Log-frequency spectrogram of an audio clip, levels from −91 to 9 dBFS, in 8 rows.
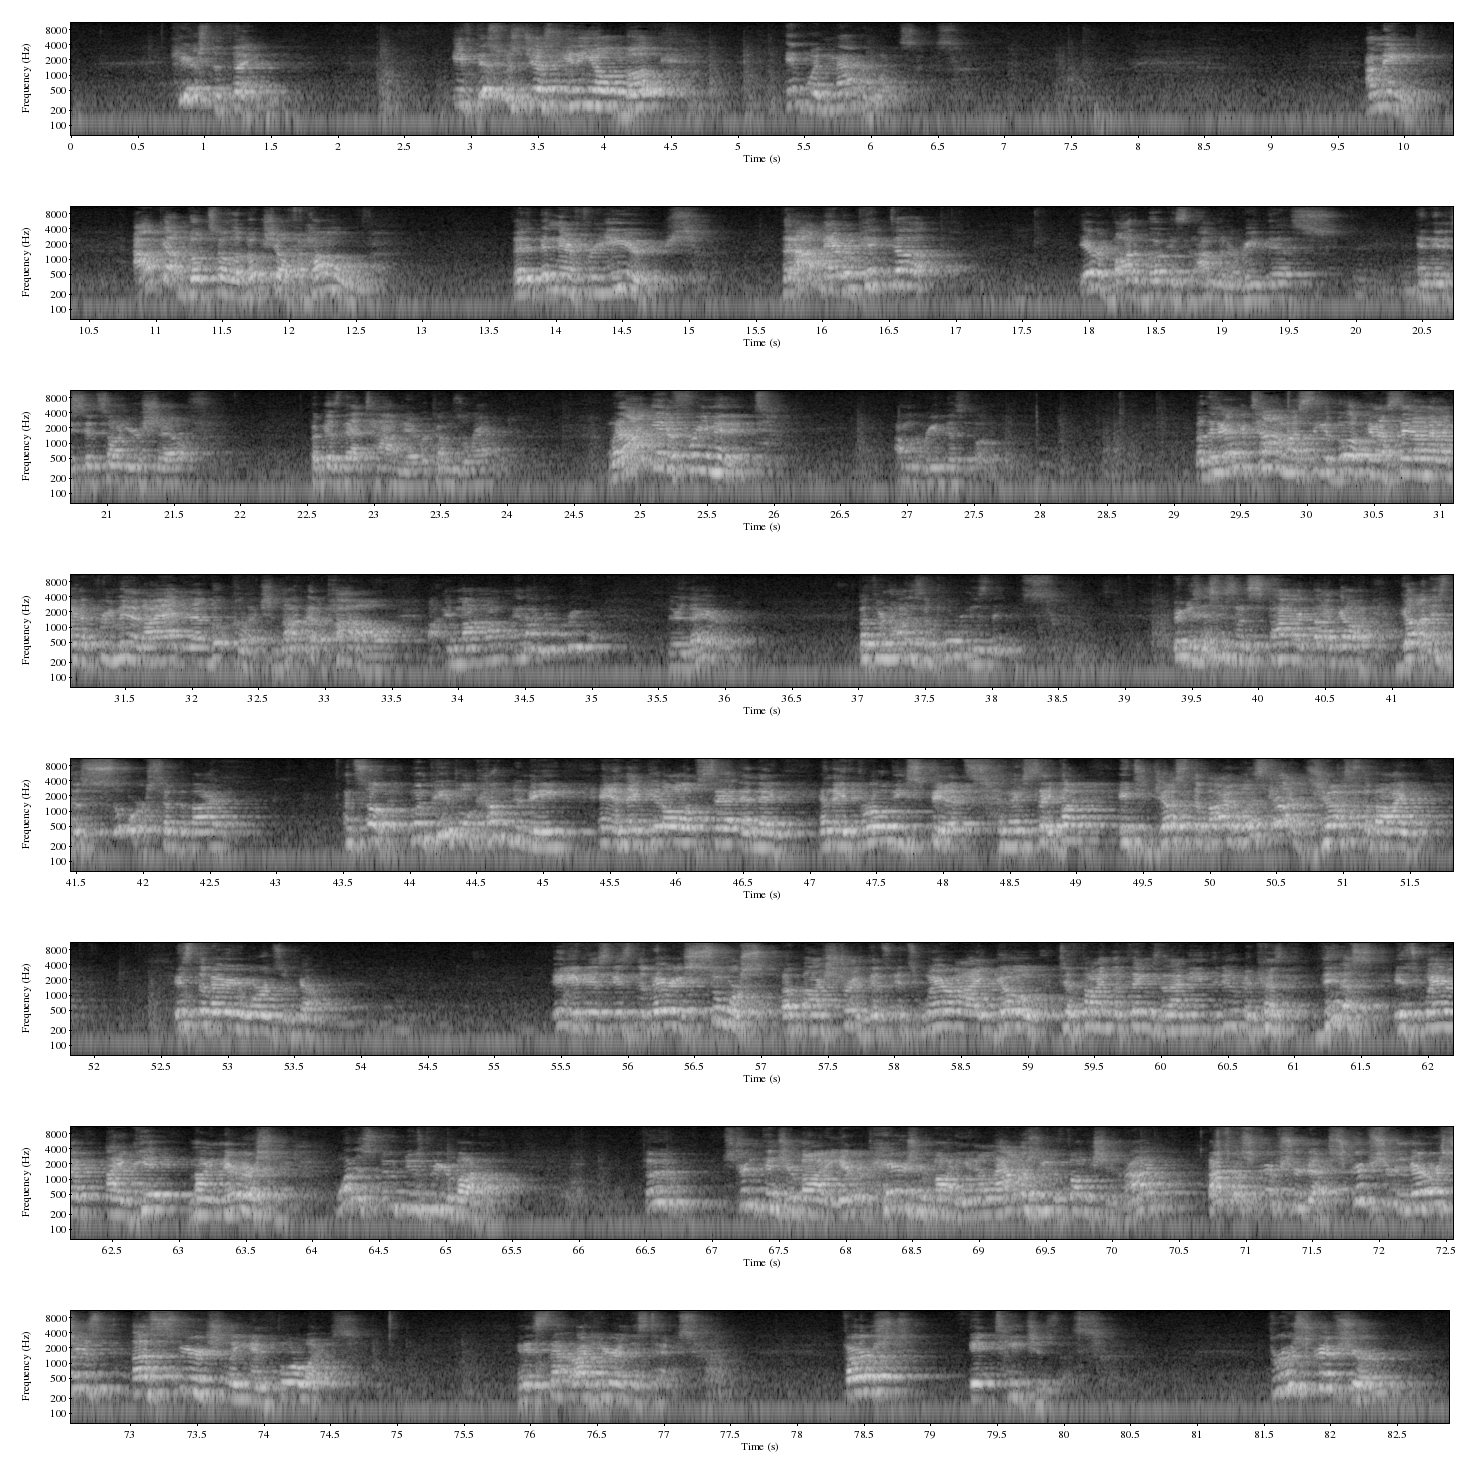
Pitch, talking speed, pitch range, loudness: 220 Hz, 180 wpm, 175-265 Hz, -20 LUFS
